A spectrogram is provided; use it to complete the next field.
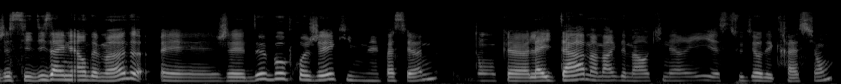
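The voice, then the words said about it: Slight foreign accent. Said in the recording (French): “J'entends un petit accent.”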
